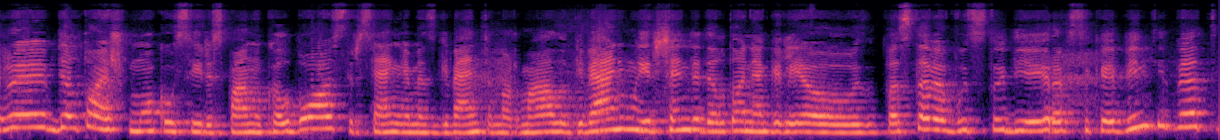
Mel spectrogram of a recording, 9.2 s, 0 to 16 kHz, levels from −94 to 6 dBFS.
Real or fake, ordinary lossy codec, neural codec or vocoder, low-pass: real; AAC, 48 kbps; none; 14.4 kHz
